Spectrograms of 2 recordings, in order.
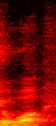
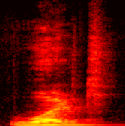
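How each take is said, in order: First: "walk" with no L sounded; L-less "walk"; silent L. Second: "walk" with the L wrongly sounded; pronounced L. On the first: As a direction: say "walk" as "wok", L left out. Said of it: "on ne prononce pas le L". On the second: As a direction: say "walk" with an audible L before the K. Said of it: "qui vont prononcer le L". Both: Shown as a demonstration.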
